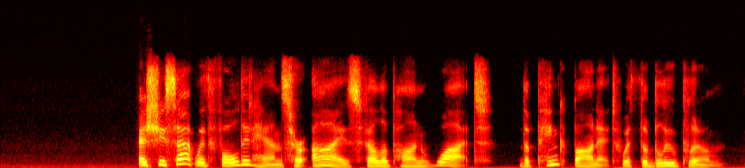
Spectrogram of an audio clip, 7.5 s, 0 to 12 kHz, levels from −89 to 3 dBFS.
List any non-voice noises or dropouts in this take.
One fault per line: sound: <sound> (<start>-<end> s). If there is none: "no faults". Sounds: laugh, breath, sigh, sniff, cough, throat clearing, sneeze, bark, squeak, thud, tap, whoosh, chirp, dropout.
no faults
